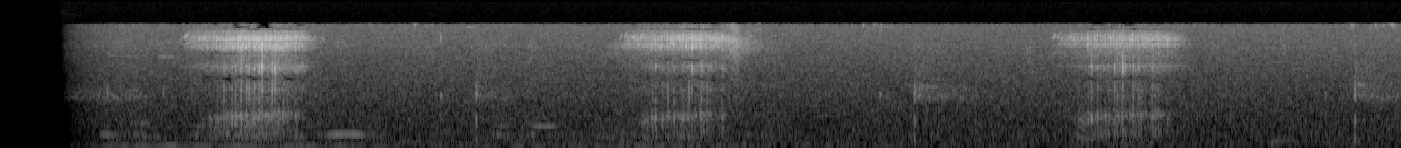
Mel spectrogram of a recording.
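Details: Little boy with a cold, snuffle snoring: three soft, hissing, nasal snores about two seconds apart, airy rather than rumbling; light snuffly snoring.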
